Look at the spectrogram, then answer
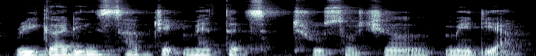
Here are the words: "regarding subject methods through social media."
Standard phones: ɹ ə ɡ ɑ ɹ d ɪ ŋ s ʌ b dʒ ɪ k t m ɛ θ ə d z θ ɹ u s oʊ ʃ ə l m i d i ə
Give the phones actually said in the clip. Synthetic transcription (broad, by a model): ɹ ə ɡ ɑ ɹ d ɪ ŋ s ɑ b dʒ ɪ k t m ɛ t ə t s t ɹ u s oʊ ʃ ə l m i d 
